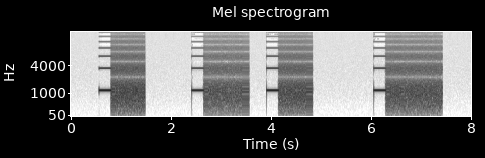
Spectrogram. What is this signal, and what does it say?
POCSAG pager data (2400 baud), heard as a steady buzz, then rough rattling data.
